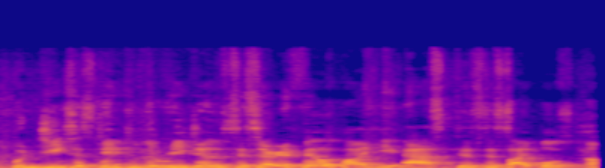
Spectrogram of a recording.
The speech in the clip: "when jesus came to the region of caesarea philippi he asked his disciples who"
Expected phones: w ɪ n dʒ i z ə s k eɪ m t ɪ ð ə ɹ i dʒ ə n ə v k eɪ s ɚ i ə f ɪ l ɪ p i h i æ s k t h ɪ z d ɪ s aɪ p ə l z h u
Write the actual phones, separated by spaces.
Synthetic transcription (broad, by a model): w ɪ n dʒ i z ə s k eɪ m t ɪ ð ə ɹ i dʒ ə n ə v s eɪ s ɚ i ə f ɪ l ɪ p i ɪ i æ s k t h ɪ z d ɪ s aɪ p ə l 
